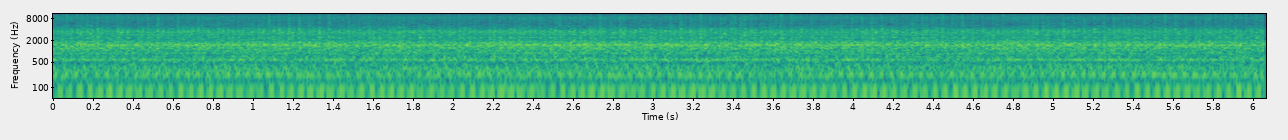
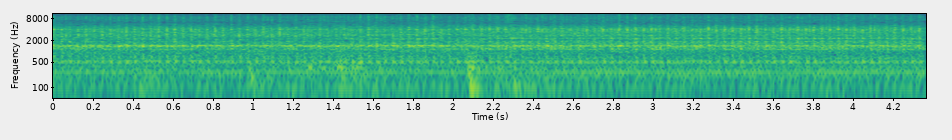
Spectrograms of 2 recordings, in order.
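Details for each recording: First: Small compressor test with unknown pressure-switch setting: steady, buzzy motor-and-piston chatter with no cycling, stuck near 28 PSI short of 30. Wire gets very hot; pressure bleeds off, so it likely needs a check valve. Fails to build pressure. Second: Small salvaged air compressor first run after reassembly: fast, even piston chatter over a steady hiss with no knocking or stalling, pressure coming out of the hose. Running and pumping normally.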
